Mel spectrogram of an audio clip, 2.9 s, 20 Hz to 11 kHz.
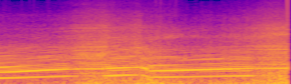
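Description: A Triumph Street Triple RS 765 motorcycle accelerating hard, its engine note climbing smoothly in pitch through a gear change, close and loud with no talking.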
